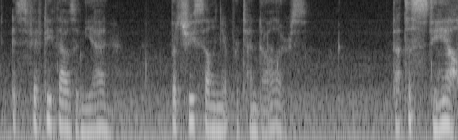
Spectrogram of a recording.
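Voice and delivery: very hushed, very quiet mutter. Quoting a favorite line from the first episode: quietly to herself. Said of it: "Alana just says really quietly to herself".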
